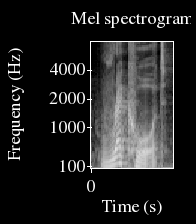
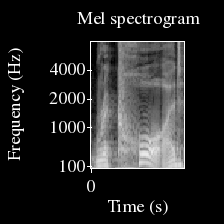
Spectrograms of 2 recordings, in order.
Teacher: in record, we don't have a schwa sound. But in record, when it's a verb, the first E is a schwa.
